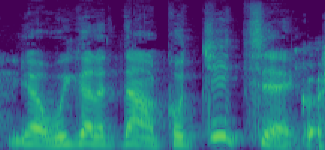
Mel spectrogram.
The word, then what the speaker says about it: Košice: Košice. Is that how you say it? Yeah, Košice. Yeah.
